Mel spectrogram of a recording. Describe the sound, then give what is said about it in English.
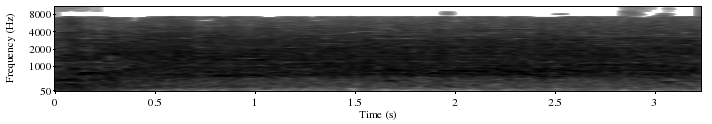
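A large crowd erupts in loud, sustained cheering and applause in response to Newt Gingrich answering "Kill them", a dense wall of clapping and shouting voices that holds steady from start to finish without letup. “Kill them. And the crowd goes wild.”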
